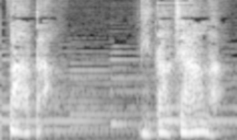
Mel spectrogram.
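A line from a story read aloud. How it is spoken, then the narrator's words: Tender whisper. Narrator (Chinese): 用我此生最温柔的声音附在他耳边，跟他说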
